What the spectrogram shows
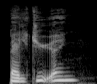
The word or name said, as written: baldyring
